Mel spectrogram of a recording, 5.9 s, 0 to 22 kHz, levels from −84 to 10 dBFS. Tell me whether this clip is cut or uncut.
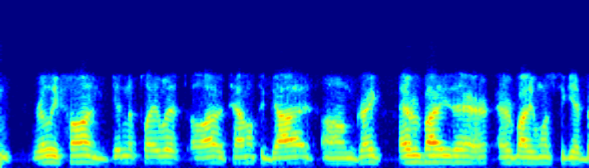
cut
